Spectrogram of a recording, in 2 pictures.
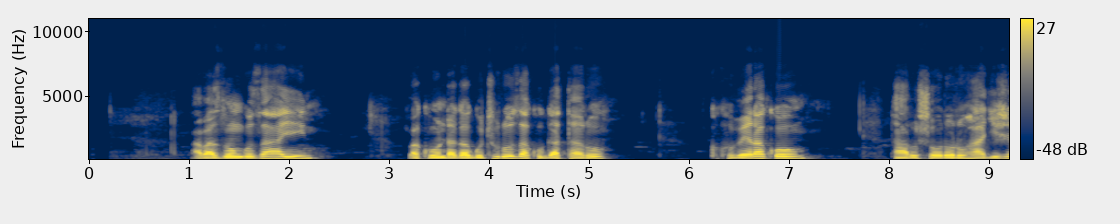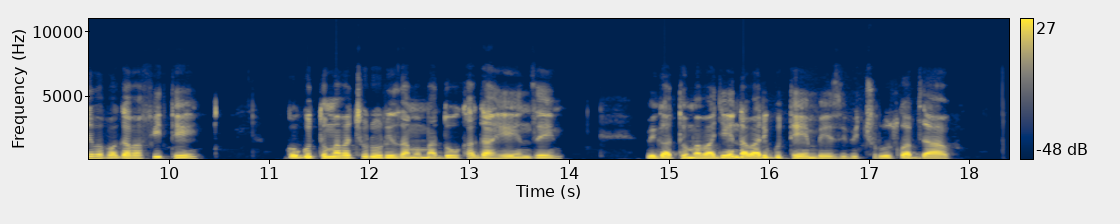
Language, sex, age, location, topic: Kinyarwanda, male, 18-24, Musanze, agriculture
